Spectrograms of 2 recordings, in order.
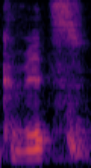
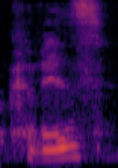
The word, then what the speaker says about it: Quiz: Q, you know, in English where we say quiz or quilt, there's no w sound in German. This word, quiz, it's pronounced kvitz or kviz because they take this word from us.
